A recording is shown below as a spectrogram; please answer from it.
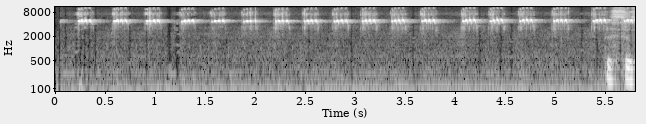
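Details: A single male cricket, played at normal speed, sings a steady series of high, pure chirps, about three each second, made by vibrating its wings.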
